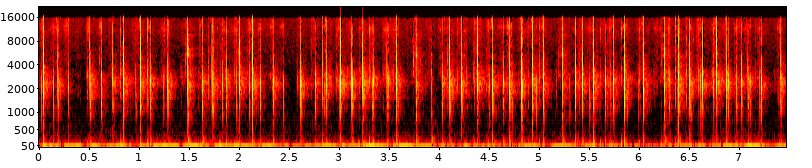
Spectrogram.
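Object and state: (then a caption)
Mechanical keyboard with plastic keycaps. A cream 65% Think 6.5 mechanical keyboard with plastic keycaps and Bsun Lollipop switches is typed on rapidly with the fingertips of both hands while it rests on a felt desk mat. About fifty quick, crisp key presses come in fast runs with brief pauses. Each clack is short and bright, centered near 2.3 kHz, with a soft low thump underneath.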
